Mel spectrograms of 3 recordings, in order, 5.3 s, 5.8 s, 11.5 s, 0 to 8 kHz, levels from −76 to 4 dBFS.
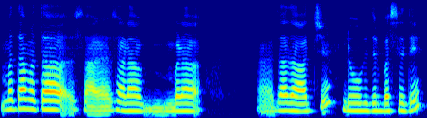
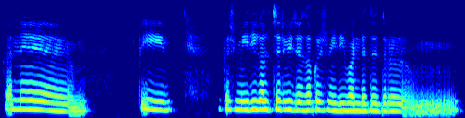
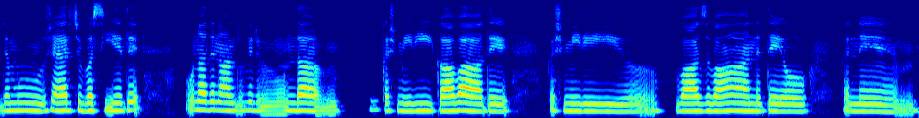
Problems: none marked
